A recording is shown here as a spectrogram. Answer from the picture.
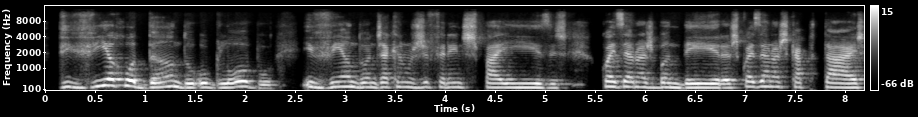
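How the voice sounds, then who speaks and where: A woman with a plain, everyday voice, medium in pitch. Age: 50s. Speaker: business executive. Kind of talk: personal career story in a webinar talk.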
